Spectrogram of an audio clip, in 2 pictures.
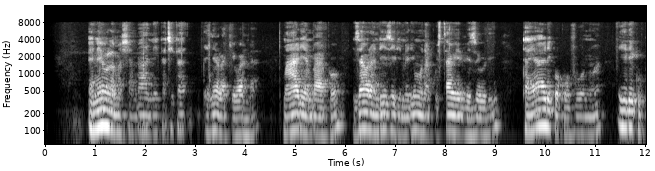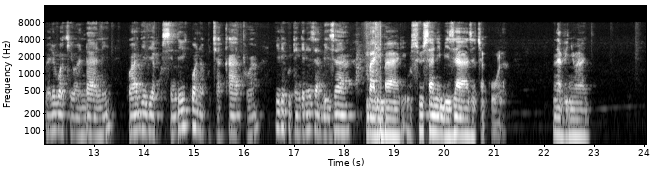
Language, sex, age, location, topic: Swahili, male, 25-35, Dar es Salaam, agriculture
